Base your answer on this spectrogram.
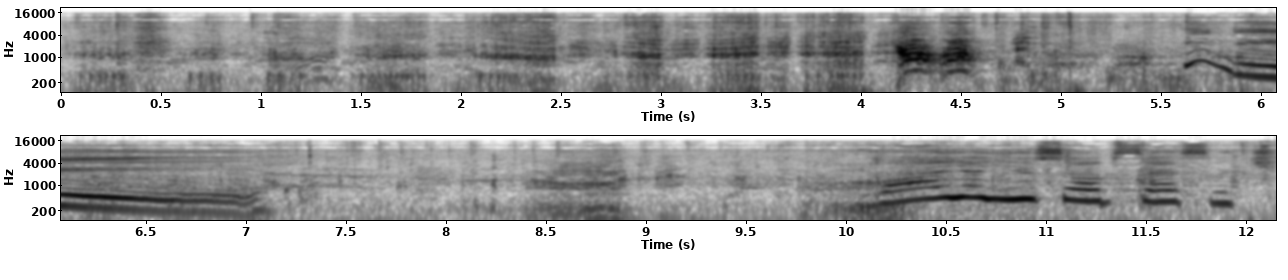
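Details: Linc, a baby Australian cattle dog puppy, playing with bigger puppies in a paddock: high, whining yelps that slide downward and rise again in drawn-out harmonic tones, between short busy scuffling noises.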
